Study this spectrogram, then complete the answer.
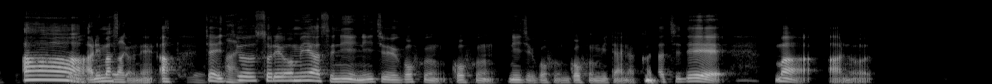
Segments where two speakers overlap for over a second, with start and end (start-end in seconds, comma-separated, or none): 0.6-2.5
